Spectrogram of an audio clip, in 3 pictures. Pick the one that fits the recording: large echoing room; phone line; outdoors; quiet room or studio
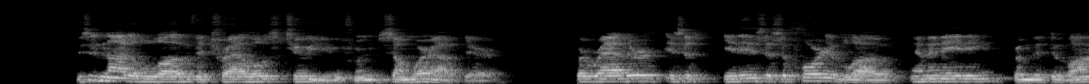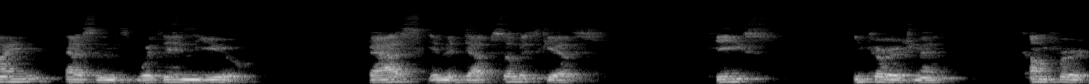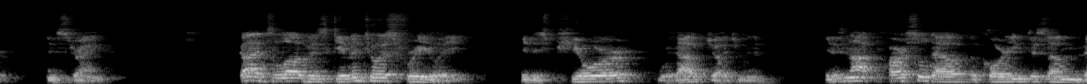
large echoing room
